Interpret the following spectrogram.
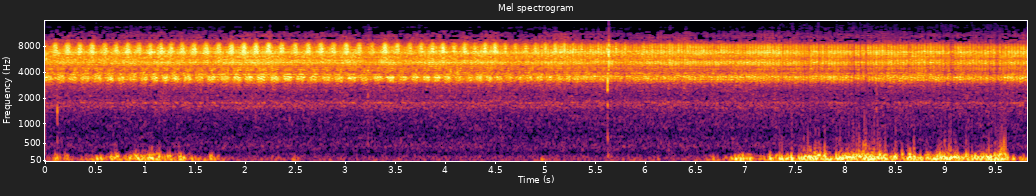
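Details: Steady high cicada buzzing with quick pulsing in the upper band as Niko snoozes, interrupted by bursts of low rumbling noise at the start and end and a sharp click midway.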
